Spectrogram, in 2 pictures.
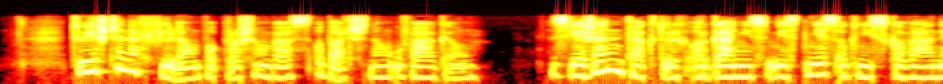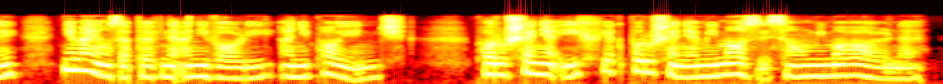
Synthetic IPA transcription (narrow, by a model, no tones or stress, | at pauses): t̪ujɛʂt͡ʂɛnaxfʲilɛ̃pɔpɾɔʂɛ̃w̃vasɔbat͡ʂnɔ̃w̃ʔuvaɡɛ̃ | zvʲjɛʐɛnt̪akt̪uɾɘxɔ̰ɾɡaɲizmjɛst̪ɲɛzɔɡɲiskɔvanɘɲɛmajɔ̃w̃zapɛvn̪ɛʔaɲivɔlʲiaɲipʰɔjɛɲt͡ɕ | pʰɔɾuʂɛɲaʔixjakpɔɾuʂɛɲamʲimɔzɘsɔ̃w̃mʲimɔvɔlnɛ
